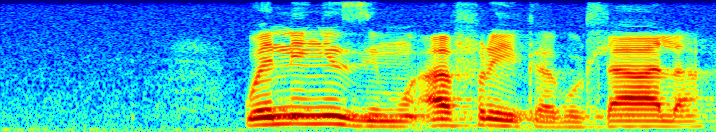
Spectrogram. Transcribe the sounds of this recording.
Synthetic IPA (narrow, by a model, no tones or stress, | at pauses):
k̬weniŋizimuʔafrik̬ak̬uɬaːla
